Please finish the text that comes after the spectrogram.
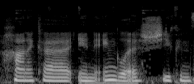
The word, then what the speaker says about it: Hanukkah: ways of pronouncing Hanukkah the first H is actually in Hebrew the letter het which is a little bit more throaty it comes from the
